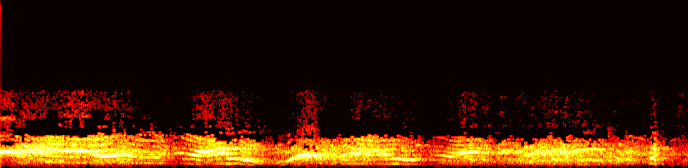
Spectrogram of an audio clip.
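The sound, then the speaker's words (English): A loud, drawn-out scream of someone in pain, a high wavering wail that rises and falls in pitch for several seconds with brief catches, with no talking over it. “Funny, it sounded exactly like someone in pain.”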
